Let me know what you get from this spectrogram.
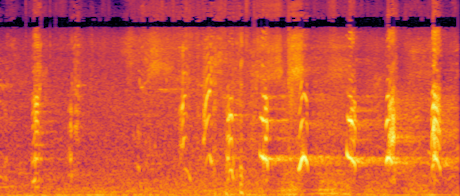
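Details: Bernese Mountain Dog greeting its returning owner at an airport after a week apart; speech and bustle first, then rising excited whines and yips about once a second toward the end.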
